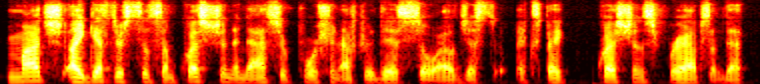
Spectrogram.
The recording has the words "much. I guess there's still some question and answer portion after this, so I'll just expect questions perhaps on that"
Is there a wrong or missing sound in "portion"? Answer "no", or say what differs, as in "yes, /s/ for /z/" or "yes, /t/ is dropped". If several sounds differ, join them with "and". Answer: no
